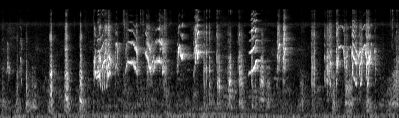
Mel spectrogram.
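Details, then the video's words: Javan myna in vigorous song: clicks and harsh squawks mixed with wavering, slurred whistles, delivered in irregular bursts. "jalak kebo gacor"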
